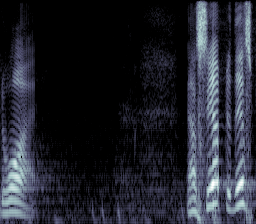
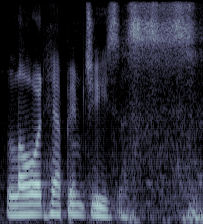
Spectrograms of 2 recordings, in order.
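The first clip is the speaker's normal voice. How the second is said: mock Tennessee sigh; 5 semitones lower, 4 dB quieter, much slower than usual. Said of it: "Tennessee look".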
